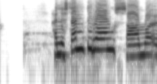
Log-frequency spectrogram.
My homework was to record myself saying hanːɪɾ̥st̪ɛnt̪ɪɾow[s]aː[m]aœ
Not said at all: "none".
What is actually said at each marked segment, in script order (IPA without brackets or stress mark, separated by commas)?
s, m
